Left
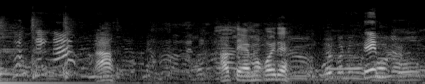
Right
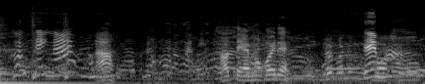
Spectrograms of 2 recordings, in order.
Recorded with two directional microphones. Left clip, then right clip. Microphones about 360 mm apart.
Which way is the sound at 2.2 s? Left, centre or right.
Centre.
